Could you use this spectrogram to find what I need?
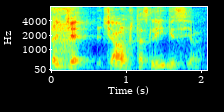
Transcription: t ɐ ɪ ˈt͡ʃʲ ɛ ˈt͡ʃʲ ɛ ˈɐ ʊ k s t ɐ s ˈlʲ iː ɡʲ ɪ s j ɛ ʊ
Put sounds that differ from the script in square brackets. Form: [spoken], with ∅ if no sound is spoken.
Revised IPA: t ɐ ɪ ˈt͡ʃʲ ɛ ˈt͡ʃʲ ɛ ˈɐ ʊ k [ʃ] t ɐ s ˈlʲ iː ɡʲ ɪ s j ɛ ʊ

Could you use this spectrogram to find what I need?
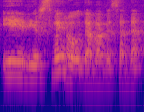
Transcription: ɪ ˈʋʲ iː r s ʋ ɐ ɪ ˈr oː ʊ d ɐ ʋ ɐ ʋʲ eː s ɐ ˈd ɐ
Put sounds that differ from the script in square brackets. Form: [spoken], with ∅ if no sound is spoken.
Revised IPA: ɪ ˈʋʲ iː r s ʋ ɐ ɪ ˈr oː ʊ d ɐ ʋ ɐ ʋʲ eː s ɐ ˈd ɐ

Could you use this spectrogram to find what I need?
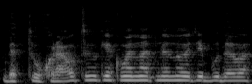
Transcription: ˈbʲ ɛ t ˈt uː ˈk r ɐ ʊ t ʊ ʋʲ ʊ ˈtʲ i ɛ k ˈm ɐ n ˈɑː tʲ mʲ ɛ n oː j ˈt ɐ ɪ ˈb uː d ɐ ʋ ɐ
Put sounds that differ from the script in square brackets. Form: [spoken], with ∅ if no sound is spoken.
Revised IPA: ˈbʲ ɛ t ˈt uː ˈk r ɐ ʊ t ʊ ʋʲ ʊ [ˈkʲ] i ɛ k ˈm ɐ n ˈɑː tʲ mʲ ɛ n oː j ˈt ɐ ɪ ˈb uː d ɐ ʋ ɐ

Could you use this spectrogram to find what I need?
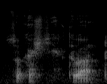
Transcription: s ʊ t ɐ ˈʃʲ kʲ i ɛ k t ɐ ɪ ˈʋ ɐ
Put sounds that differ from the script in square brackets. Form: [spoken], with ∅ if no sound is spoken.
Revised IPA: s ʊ [k] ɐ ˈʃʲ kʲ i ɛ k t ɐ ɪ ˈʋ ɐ

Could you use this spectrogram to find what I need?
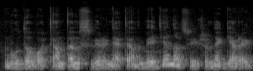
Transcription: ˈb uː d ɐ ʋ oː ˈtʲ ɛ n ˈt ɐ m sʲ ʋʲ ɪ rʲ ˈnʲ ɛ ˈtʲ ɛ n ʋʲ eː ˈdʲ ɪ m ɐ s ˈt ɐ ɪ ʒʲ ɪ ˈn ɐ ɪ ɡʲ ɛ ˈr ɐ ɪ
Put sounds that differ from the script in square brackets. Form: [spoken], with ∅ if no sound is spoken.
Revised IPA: ˈb uː d ɐ ʋ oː ˈtʲ ɛ n ˈt ɐ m sʲ ʋʲ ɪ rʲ ˈnʲ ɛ ˈtʲ ɛ n ʋʲ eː ˈdʲ ɪ [n] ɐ s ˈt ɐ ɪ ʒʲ ɪ ˈn ɐ ɪ ɡʲ ɛ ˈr ɐ ɪ

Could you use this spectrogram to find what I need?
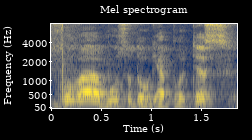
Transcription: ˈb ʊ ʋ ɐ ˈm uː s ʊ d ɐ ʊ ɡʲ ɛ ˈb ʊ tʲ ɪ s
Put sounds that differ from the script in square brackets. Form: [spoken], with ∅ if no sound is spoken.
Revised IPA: ˈb ʊ ʋ ɐ ˈm uː s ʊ d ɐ ʊ ɡʲ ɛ ˈb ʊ tʲ ɪ s

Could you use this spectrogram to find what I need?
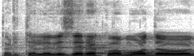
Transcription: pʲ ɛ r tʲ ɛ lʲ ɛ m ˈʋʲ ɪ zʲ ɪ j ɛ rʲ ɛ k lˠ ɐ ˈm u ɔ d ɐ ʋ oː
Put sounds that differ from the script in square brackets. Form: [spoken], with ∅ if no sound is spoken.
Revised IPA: pʲ ɛ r tʲ ɛ lʲ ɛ [∅] ˈʋʲ ɪ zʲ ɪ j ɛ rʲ ɛ k lˠ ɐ ˈm u ɔ d ɐ ʋ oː

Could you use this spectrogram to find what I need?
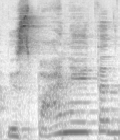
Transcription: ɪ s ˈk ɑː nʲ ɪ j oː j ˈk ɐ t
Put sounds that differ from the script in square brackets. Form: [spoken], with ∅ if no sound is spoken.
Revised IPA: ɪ s [ˈp] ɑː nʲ ɪ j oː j [ˈt] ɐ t

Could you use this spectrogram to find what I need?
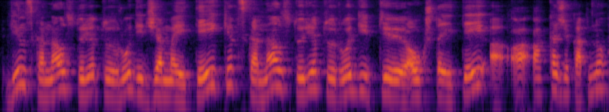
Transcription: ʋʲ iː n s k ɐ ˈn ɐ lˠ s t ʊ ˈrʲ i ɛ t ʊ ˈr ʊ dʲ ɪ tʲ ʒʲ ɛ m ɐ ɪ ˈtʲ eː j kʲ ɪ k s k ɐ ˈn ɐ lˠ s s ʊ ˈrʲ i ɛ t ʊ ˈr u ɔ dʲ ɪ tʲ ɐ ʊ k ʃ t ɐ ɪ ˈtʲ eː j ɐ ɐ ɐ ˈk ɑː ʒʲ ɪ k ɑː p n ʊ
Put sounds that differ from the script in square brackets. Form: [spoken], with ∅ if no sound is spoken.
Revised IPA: ʋʲ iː n s k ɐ ˈn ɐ lˠ s t ʊ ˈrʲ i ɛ t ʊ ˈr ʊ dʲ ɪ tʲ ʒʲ ɛ m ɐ ɪ ˈtʲ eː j kʲ ɪ [t] s k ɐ ˈn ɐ lˠ s [t] ʊ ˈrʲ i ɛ t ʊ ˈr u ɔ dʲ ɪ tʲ ɐ ʊ k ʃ t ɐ ɪ ˈtʲ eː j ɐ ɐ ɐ ˈk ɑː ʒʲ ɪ k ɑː p n ʊ

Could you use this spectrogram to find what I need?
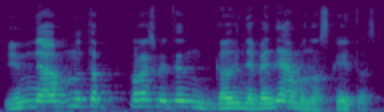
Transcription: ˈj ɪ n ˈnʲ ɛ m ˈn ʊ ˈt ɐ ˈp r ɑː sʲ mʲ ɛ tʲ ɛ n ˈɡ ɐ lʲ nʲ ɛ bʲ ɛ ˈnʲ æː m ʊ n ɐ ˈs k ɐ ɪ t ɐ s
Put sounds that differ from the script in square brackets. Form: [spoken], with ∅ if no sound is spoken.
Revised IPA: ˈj ɪ n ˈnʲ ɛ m ˈn ʊ ˈt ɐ ˈp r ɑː sʲ mʲ ɛ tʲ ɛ n ˈɡ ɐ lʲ nʲ ɛ bʲ ɛ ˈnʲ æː m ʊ n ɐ ˈs k ɐ ɪ t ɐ s

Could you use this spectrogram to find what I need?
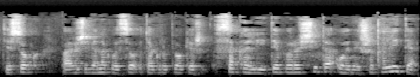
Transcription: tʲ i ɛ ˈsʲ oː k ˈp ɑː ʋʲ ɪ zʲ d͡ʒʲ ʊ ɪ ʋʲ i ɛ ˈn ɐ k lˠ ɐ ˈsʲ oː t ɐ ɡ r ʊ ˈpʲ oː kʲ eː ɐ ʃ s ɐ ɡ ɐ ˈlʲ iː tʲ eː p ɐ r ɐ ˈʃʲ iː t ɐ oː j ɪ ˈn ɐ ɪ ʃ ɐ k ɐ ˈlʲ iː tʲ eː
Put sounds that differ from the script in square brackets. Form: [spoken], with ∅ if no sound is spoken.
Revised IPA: tʲ i ɛ ˈsʲ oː k ˈp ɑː ʋʲ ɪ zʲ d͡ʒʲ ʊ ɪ ʋʲ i ɛ ˈn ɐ k lˠ ɐ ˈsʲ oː t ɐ ɡ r ʊ ˈpʲ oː kʲ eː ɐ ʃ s ɐ [k] ɐ ˈlʲ iː tʲ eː p ɐ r ɐ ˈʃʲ iː t ɐ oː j ɪ ˈn ɐ ɪ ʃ ɐ k ɐ ˈlʲ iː tʲ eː

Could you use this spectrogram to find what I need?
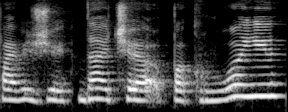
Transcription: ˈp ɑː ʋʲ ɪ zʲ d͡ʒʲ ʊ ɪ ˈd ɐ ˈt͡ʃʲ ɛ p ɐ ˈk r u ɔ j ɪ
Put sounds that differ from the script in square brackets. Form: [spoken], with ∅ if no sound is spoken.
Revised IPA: ˈp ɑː ʋʲ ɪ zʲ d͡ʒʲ ʊ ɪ ˈd ɐ ˈt͡ʃʲ ɛ p ɐ ˈk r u ɔ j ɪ

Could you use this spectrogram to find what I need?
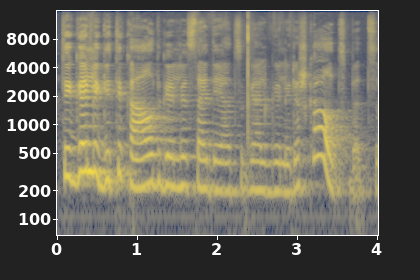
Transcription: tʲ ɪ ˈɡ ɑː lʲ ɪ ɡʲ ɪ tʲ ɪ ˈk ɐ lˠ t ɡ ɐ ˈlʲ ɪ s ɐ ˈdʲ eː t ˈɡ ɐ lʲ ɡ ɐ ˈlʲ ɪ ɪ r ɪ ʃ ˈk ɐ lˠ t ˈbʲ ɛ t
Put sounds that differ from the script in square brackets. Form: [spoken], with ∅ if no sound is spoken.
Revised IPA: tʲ ɪ ˈɡ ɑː lʲ ɪ ɡʲ ɪ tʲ ɪ ˈk ɐ lˠ t ɡ ɐ ˈlʲ ɪ s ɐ ˈdʲ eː t ˈɡ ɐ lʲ ɡ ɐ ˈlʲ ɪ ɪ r ɪ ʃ ˈk ɐ lˠ t ˈbʲ ɛ t

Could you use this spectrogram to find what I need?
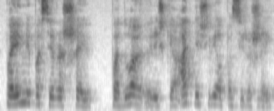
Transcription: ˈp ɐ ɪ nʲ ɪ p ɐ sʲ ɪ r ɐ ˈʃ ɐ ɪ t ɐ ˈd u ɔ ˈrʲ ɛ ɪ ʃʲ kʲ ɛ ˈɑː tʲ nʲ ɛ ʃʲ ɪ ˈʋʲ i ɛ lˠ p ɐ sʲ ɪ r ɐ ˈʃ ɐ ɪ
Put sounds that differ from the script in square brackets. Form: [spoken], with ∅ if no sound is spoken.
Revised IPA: ˈp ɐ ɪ [mʲ] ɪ p ɐ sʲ ɪ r ɐ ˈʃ ɐ ɪ [p] ɐ ˈd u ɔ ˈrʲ ɛ ɪ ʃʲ kʲ ɛ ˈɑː tʲ nʲ ɛ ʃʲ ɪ ˈʋʲ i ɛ lˠ p ɐ sʲ ɪ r ɐ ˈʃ ɐ ɪ

